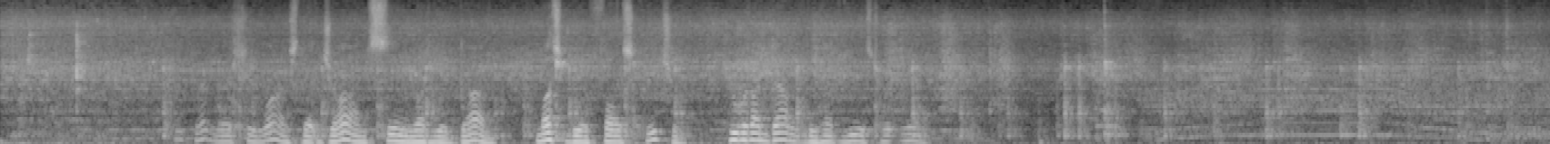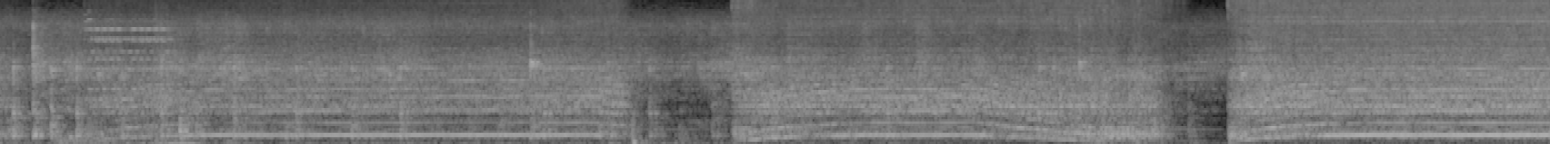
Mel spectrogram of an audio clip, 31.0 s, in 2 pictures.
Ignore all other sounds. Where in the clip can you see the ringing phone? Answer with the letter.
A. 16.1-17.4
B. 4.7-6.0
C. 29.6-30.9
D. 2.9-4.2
A.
